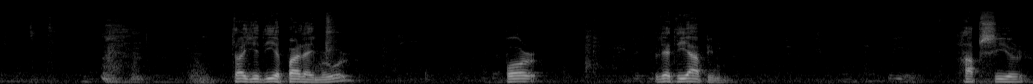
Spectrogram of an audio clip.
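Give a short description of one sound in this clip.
A middle-aged man speaks slowly and deliberately into microphones, with pauses.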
